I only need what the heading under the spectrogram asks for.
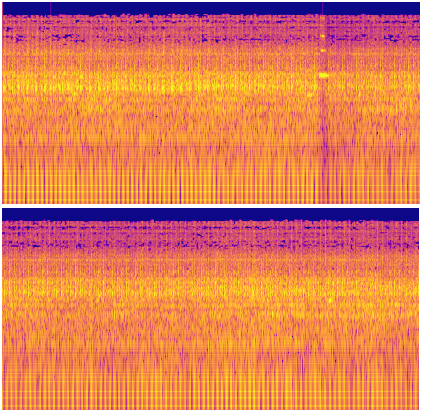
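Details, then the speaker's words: Yamaha Mio automatic scooter after repairing a dragging, stiff rear wheel: steady even putter at fast idle, no drag, rub or scraping; running well. "sudah mantap sudah Mantap ya"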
